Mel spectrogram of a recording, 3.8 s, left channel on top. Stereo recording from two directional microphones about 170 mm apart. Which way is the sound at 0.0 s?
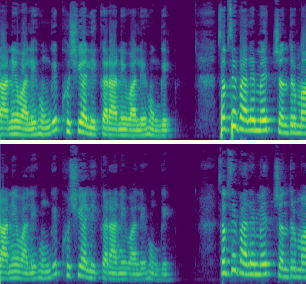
25° left (ahead or behind).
